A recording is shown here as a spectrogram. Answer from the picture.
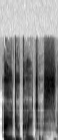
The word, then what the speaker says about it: Adicatus: So my last name is pronounced Adicatus. – Okay. – So it's close. It's kind of like Educatus as a kind of a breakdown.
